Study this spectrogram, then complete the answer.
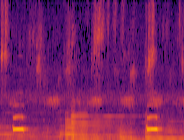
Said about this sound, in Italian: Di nuovo la civetta. Il pianto dell'assiolo.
